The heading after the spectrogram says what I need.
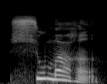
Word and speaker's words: sous-marin: Sous-marin, okay, so E-N here, un, rein, marin, all right, and remember, sous, okay, final S not pronounced, so S-O-U, sous, sous-marin.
